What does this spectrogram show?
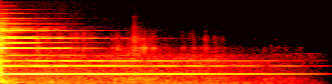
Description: church bell, monastery; soundscapes

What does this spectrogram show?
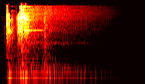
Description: elephant gun reload back eject; gow; fortifications

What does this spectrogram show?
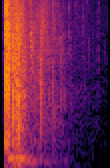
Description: giant rat land; npc

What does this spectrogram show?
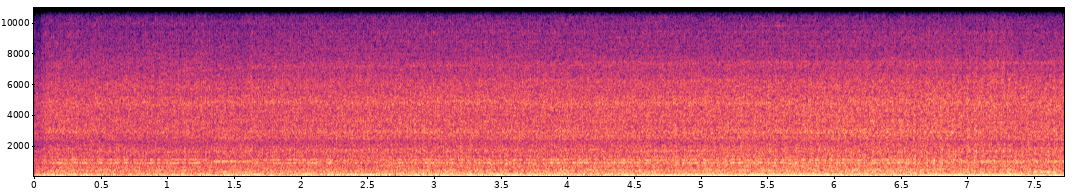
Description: fourth cruise loop, vehicles; hedgehog

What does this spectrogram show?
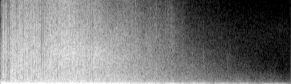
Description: explosion; balor

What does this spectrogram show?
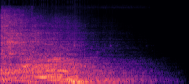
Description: injured

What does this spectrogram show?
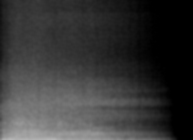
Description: dragon shout long

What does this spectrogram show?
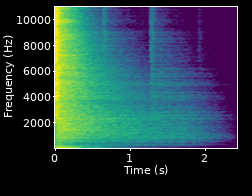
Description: arena lights on

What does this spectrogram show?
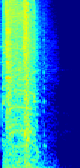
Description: leg lift; gow; silverback

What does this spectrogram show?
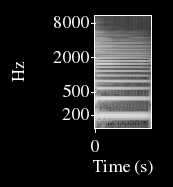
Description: piano

